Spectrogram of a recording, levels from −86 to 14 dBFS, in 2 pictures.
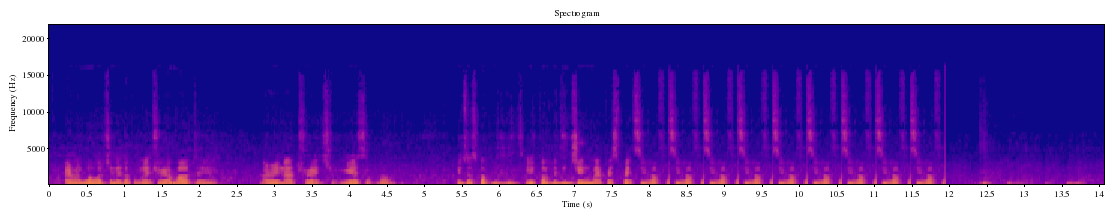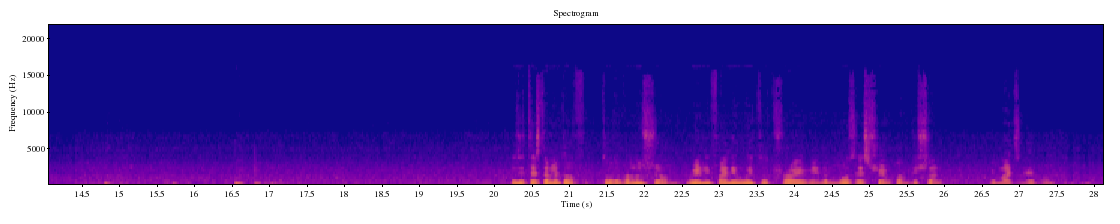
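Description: A broken-record loop runs from 8.27 to 11.95 s: a 0.46 s fragment repeats eight times, likely from a stalled stream, so that speech is lost.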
